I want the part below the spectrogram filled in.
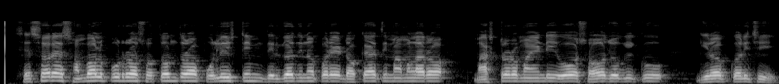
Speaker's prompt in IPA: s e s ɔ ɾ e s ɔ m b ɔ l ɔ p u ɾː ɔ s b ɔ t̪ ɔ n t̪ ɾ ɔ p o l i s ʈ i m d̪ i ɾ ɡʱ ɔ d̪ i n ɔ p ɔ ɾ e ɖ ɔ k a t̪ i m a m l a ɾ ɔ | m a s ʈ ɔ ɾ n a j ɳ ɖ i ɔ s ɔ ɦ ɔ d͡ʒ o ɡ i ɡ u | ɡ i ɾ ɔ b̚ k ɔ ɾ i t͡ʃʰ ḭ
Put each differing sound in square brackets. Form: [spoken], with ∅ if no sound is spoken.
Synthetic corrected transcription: s e s ɔ ɾ e s ɔ m b ɔ l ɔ p u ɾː ɔ s [w] ɔ t̪ ɔ n t̪ ɾ ɔ p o l i s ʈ i m d̪ i ɾ ɡʱ ɔ d̪ i n ɔ p ɔ ɾ e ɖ ɔ k a t̪ i m a m l a ɾ ɔ | m a s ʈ ɔ ɾ [m] a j ɳ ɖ i [o] s ɔ ɦ ɔ d͡ʒ o ɡ i [k] u | ɡ i ɾ ɔ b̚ k ɔ ɾ i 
